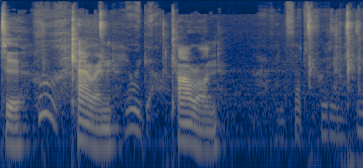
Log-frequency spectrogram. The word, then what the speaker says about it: Charon: Charon, apparently. Always pronounce that with a soft CH sound.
